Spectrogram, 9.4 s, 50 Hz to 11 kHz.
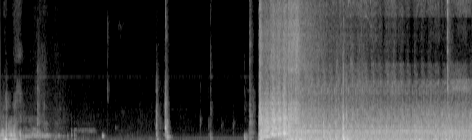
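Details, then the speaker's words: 2012 Renault Megane 3 1.5 diesel with fault code P0202 (cylinder 2 injector control, invalid signal) and many other fault codes: catches after a short crank, then idles with an uneven, lumpy beat as cylinder two drops out; misfire from the injector circuit fault. "так проблема У нас з другим циліндром то есть вона троїть то жалоба на те що вона троїть і висвічується куча помилок"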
